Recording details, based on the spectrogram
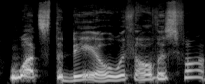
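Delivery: very high, slow, pitched-way-up delivery. Joking about fog, then doing a Jerry Seinfeld voice. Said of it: "I sound like Jerry Seinfeld".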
